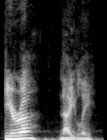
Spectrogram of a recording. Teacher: that whole initial consonant was missing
